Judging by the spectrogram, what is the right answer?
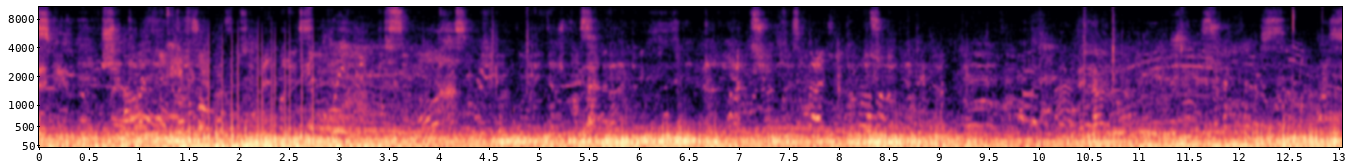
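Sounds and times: distant rocket launch rumble: 0.0 - 13.0
rocket engine crackle: 0.0 - 13.0.

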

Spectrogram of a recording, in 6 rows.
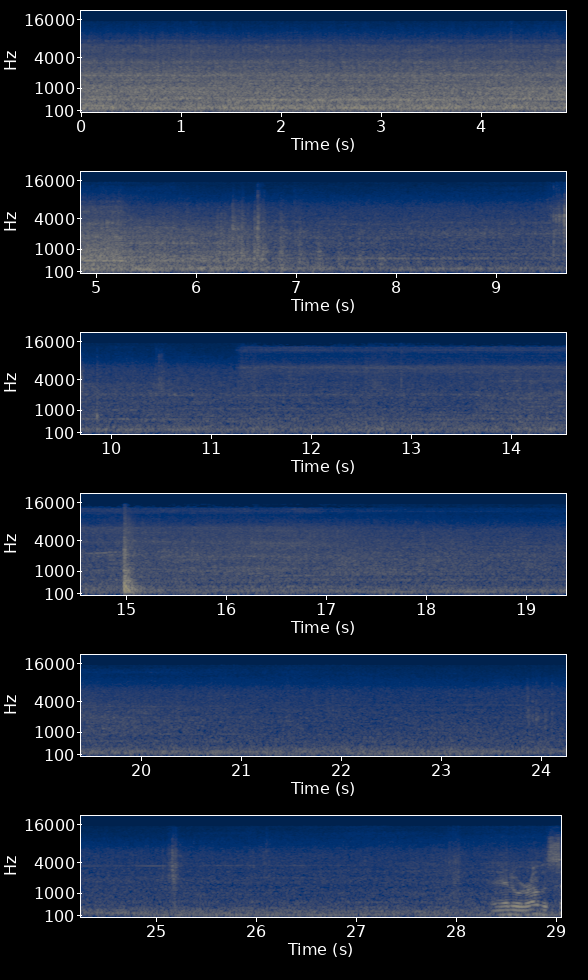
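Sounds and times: diesel truck engine idling: 0.0 - 23.7.

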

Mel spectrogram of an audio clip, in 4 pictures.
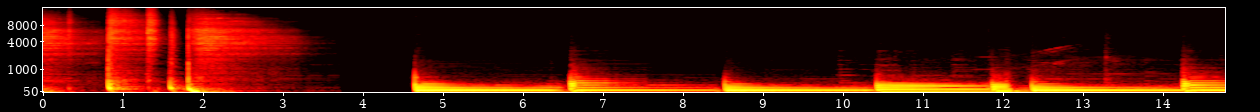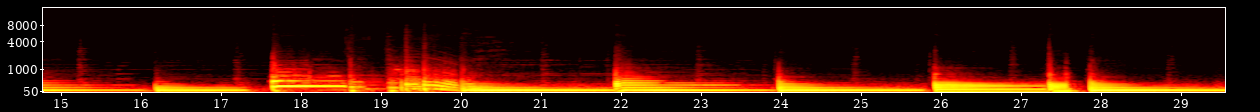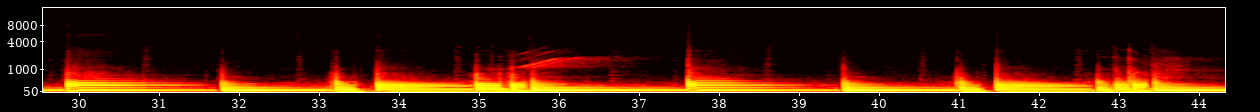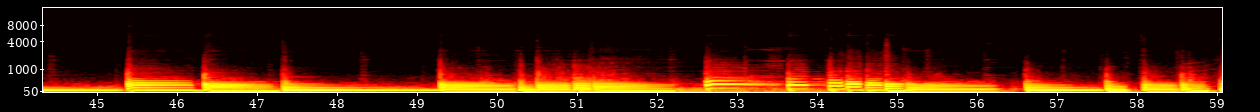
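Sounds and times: electric bass guitar notes: 4.6 - 59.0.

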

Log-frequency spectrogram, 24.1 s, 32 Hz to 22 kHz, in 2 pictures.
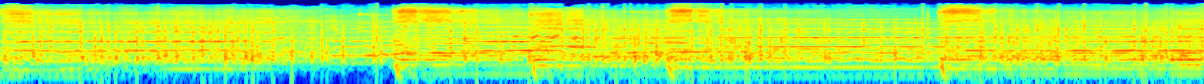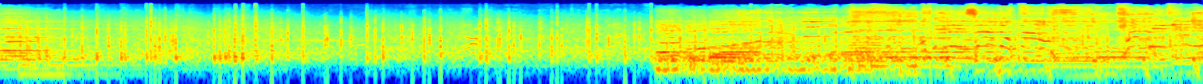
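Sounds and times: fireworks bursting and crackling: 0.0 - 24.0.

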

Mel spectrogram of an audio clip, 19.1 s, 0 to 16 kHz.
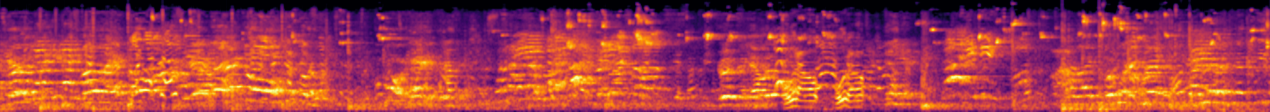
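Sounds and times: basketball bouncing on hardwood floor: 15.9 - 16.7.

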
